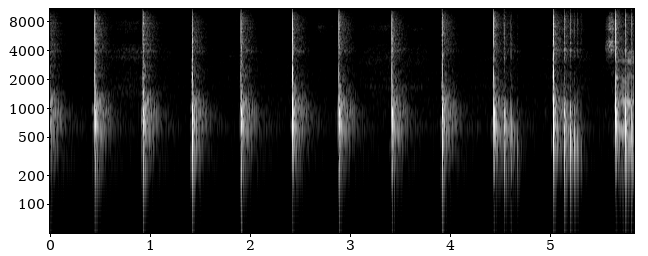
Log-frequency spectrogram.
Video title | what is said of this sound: GM Diamond 808 Cricket Bat Review | it's starting to go just under the stickers. Needs a play in.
